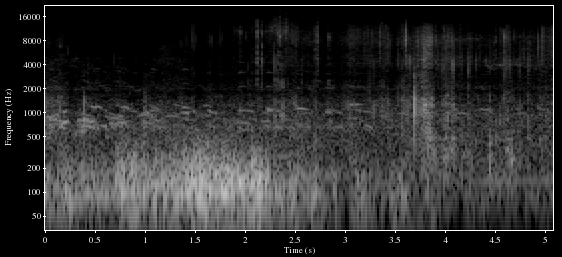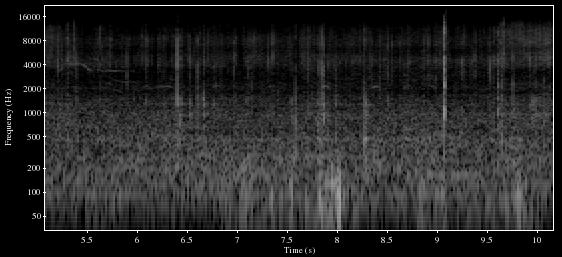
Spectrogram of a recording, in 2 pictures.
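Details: Mute swans flying over a lake on 10 April 2022, making their characteristic wing noise: low, throbbing wingbeats pulse about three to four times a second, strongest at first, then fading under crackling background noise.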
